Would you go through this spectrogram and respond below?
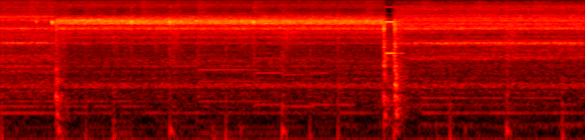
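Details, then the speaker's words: Stepper motor on the X-axis of a machine under manual control: steady high buzzing whine with faint ticks nearly twice a second while the axis refuses to turn; stalling; supply voltage was later tested and ruled out, cause not confirmed. "But it's making some weird noises, and it's not turning."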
